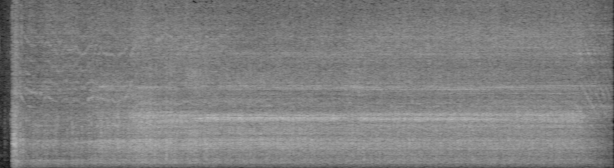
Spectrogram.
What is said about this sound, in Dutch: Nu blenden? En nu blenden. Oké, ik ga even lawaai maken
